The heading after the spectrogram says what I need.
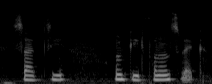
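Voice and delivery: usual speaking voice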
